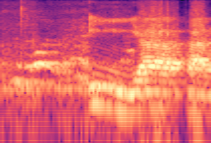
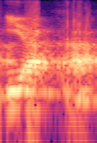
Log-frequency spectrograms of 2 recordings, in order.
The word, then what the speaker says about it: iyyaka: Nah itu kalau ya-nya ditekan, dan ini yang benar. Tapi ada orang yang bacanya iyyaka na'budu wa iyyaka nasta'in, ini artinya fatal sekali, salah sekali. Karena kalau tanpa ditekan, iyaka artinya cahaya matahari.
